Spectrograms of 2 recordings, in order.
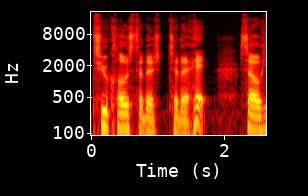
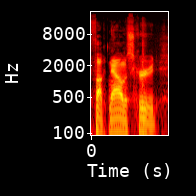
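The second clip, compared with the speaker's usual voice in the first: normal talking voice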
